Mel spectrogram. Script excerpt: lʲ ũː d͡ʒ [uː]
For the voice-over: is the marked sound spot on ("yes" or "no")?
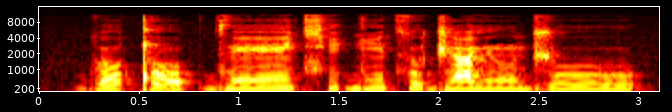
yes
